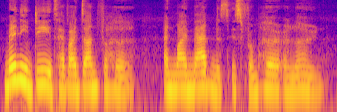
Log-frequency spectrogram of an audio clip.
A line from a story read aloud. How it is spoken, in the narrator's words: answered gravely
